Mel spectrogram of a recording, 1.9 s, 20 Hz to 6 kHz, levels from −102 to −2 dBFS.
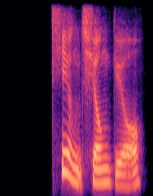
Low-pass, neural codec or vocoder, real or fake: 5.4 kHz; codec, 24 kHz, 0.9 kbps, DualCodec; fake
